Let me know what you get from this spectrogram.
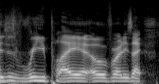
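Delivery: normal talking voice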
